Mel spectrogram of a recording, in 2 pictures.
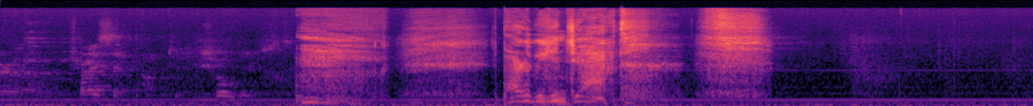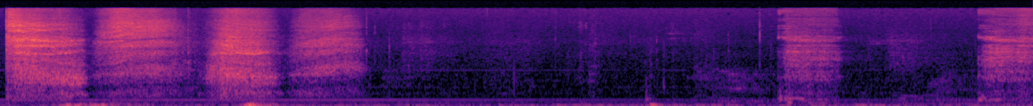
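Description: A man speaks close by, breathless and strained.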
